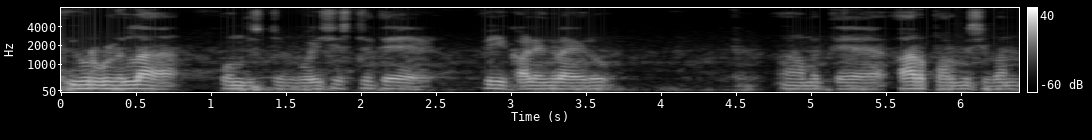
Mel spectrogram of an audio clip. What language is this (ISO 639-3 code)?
kan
